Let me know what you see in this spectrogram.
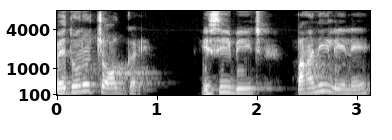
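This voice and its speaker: Fairly high in pitch, this man has an unremarkable speaking voice with lively intonation. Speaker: storyteller. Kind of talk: podcast story narration.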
